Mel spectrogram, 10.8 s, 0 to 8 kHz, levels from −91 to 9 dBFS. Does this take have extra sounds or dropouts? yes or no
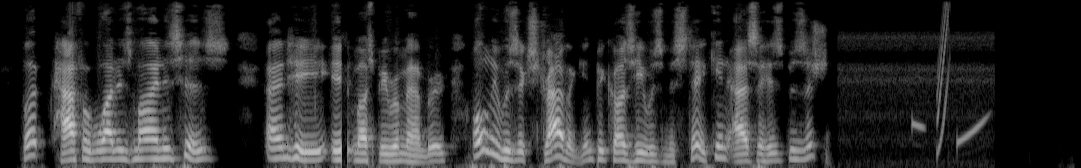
yes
